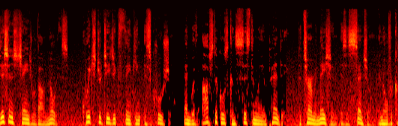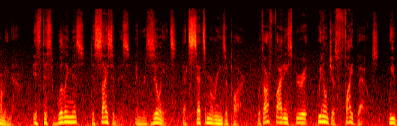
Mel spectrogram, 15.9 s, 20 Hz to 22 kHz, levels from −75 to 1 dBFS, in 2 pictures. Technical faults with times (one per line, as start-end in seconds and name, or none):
3.22-5.73 overdone noise removal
